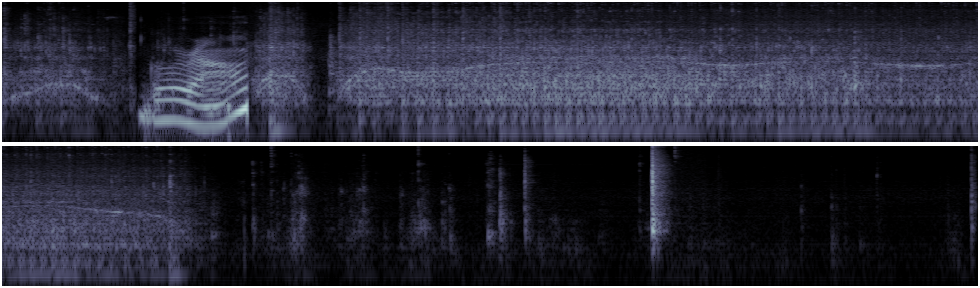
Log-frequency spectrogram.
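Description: A sewing machine top-stitching the corner of a homemade fabric mask, a steady close mechanical whir running for several seconds and then stopping, with a brief spoken phrase near the start and faint clicks afterward.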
